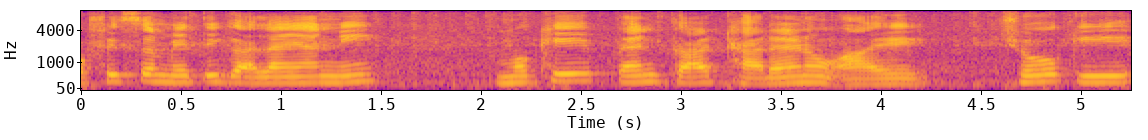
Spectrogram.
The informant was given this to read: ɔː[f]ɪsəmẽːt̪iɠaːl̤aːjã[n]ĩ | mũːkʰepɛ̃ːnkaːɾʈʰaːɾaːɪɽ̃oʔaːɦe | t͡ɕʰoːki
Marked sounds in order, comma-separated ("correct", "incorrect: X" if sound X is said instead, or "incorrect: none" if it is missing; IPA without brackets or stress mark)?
correct, correct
